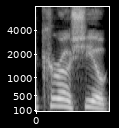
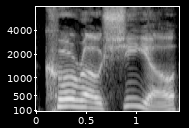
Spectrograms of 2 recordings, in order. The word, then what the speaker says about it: Kuroshio: Japanese or in English when we pronounce Japanese words we tend to pronounce every syllable Kuroshio but if the Japanese are speaking they probably kind of scrunch all this together and say crucial or something like that hey ciao in Mandarin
